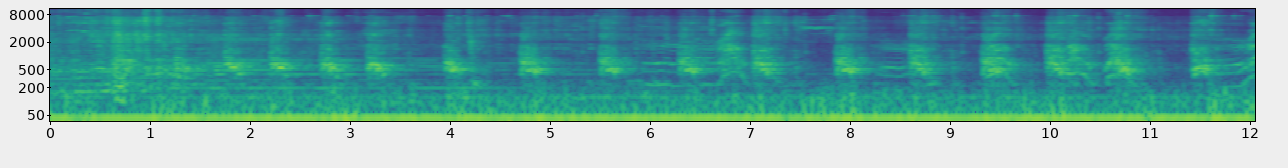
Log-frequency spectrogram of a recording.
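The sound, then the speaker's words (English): A dog barks over and over in quick, uneven bursts, loud, with rough growling mixed between the barks for the whole stretch. “That dog will rip your face off.”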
